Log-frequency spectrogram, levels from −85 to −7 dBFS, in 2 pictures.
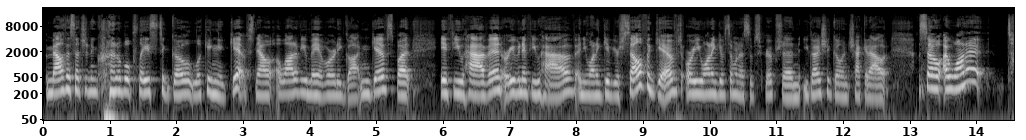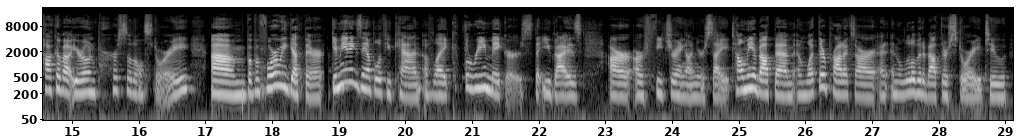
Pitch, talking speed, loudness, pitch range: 200 Hz, 220 wpm, -27 LUFS, 185-230 Hz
